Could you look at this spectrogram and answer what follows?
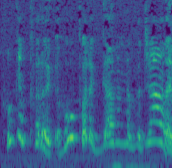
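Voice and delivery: very high-pitched puzzled question; mock bafflement. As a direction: squeak it out in disbelief. Quotes own baffled reaction.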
